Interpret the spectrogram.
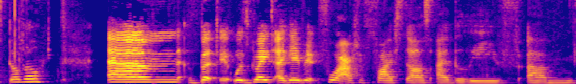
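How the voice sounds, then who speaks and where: A woman talking casually and informally as a book vlogger, thinking aloud as she goes. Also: mid-range voice. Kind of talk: casual spoken reading vlog.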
